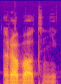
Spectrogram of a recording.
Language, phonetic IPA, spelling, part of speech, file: Polish, [rɔˈbɔtʲɲik], robotnik, noun, Pl-robotnik.ogg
